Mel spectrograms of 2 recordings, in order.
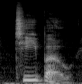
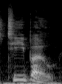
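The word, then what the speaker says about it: Thibeaux: was uh um a a French or Creole name Tebow spelled t h i b e a u x Tebow and so people mispronounced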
